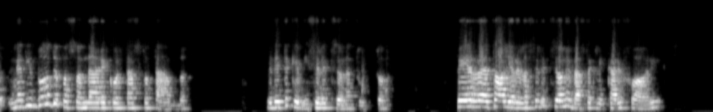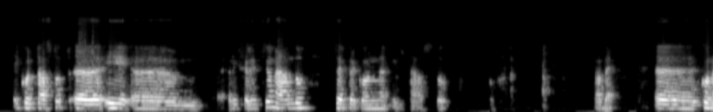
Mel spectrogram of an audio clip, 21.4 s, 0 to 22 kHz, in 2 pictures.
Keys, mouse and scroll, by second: 3.0 Tab, 8.9 click, 21.1 a.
